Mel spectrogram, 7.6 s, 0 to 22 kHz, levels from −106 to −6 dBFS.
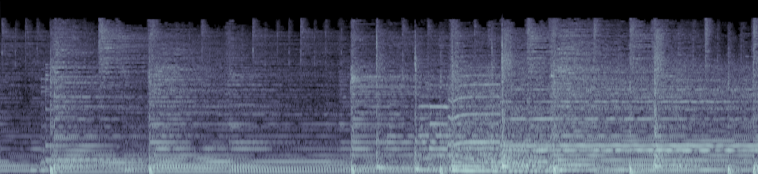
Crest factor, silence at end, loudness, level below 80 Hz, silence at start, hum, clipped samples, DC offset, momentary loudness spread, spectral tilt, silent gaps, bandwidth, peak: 18 dB; 0 s; -37 LUFS; -50 dBFS; 0 s; none; under 0.1%; under 0.1%; 11 LU; -4.5 dB/octave; none; 14 kHz; -20 dBFS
